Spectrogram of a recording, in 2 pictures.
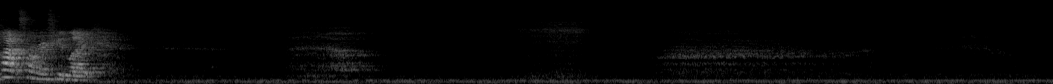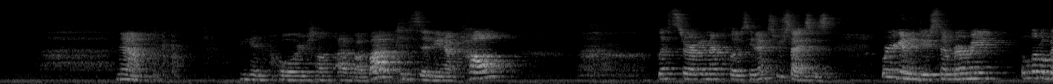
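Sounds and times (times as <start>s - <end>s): faint steady hum: 0.0s - 21.0s
woman breathing softly: 1.1s - 4.2s, 5.0s - 12.9s, 15.7s - 17.1s.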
